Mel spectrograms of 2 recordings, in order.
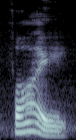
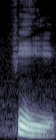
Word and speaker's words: phi: colleagues and students you know uh they they pronounce it fi uh and that's understandable but you know the uh the uh original Greek pronunciation uh that's not fi that's fee.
